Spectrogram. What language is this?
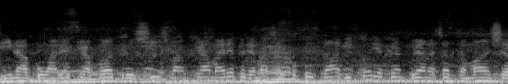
Romanian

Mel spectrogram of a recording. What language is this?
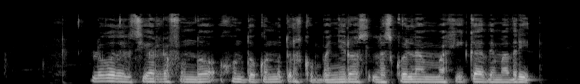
Spanish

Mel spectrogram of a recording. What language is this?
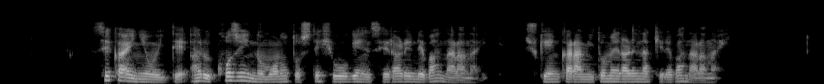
Japanese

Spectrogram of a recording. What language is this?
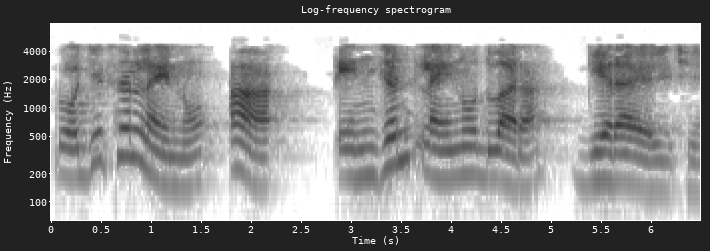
Gujarati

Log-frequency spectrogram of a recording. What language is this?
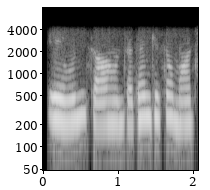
Nepali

